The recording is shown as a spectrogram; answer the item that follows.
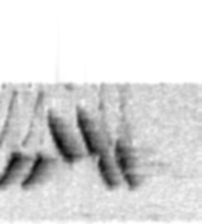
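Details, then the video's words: Siu siu song of a yellow-bellied seedeater: a rapid string of high, sweeping whistled slurs, several falling sharply in pitch, lasting about a second before fading into quiet. "Papa Capim Siu Siu Professor"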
